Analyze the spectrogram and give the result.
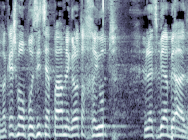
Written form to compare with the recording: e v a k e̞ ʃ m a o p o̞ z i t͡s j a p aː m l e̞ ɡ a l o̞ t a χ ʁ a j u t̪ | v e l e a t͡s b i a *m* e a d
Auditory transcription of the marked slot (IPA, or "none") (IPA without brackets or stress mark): b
